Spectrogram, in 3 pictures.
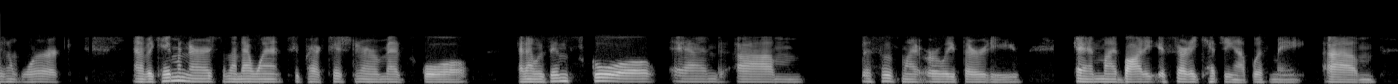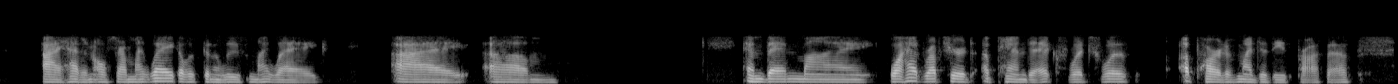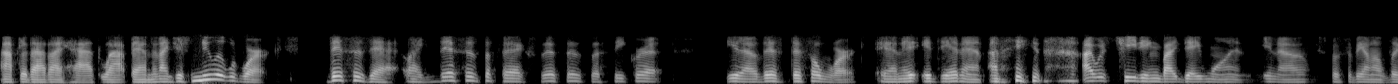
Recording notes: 100 Pounders Phone Meeting.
